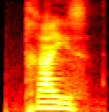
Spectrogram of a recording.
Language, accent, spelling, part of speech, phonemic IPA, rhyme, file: French, Canada, treize, numeral, /tʁɛz/, -ɛz, Qc-treize.ogg
- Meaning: thirteen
